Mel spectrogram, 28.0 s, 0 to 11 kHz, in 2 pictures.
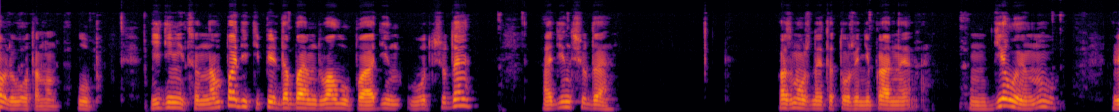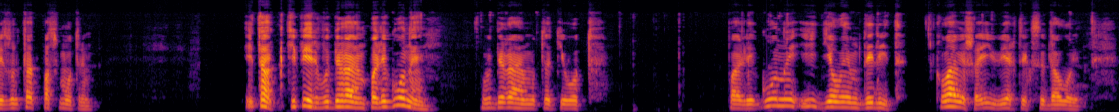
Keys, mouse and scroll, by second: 1.7 KP_1, 3.6 click, 7.0 click, 13.1 click, 19.0 click, 19.9 click, 20.6 middle click, 22.0 shift+click, 22.6 middle click, 22.8 middle click, 23.5 shift+click, 24.8 Delete, 27.3 middle click.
